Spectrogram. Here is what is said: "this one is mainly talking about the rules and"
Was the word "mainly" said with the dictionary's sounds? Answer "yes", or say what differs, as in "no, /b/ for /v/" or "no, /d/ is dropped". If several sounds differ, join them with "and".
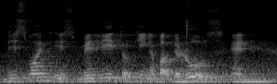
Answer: yes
